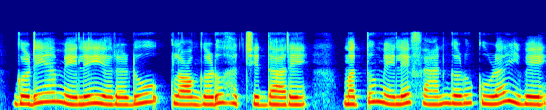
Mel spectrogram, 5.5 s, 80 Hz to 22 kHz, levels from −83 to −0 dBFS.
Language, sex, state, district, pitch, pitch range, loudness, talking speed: Kannada, female, Karnataka, Bidar, 250 Hz, 240-270 Hz, -14 LUFS, 130 wpm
